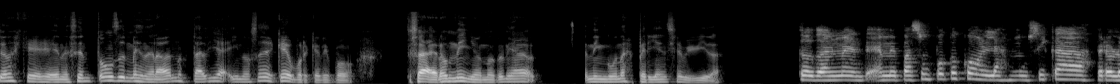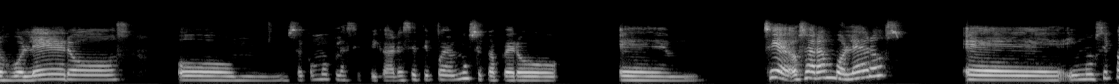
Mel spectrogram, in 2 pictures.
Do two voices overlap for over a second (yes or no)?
no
